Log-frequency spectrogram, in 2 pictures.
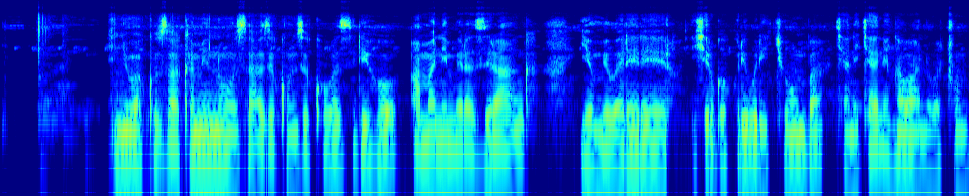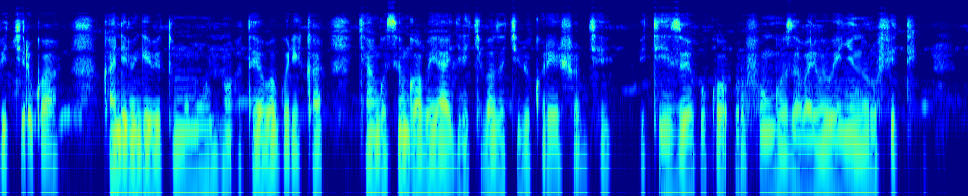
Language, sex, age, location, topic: Kinyarwanda, female, 50+, Nyagatare, education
